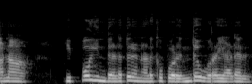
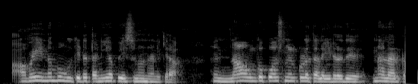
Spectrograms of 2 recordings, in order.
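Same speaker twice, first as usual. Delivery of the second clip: usual speaking voice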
